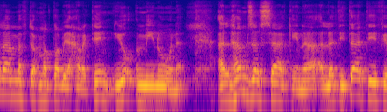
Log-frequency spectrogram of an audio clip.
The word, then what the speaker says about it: يؤمنون: يؤمنون، المقطع الأول مينون مقطع الثاني، ولا تسحب ضمة الياء إلى الهمزة تقول يؤ، يعني تنطق الهمزة وأنت شفاه مضمومة متأثرة بضمة الياء.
